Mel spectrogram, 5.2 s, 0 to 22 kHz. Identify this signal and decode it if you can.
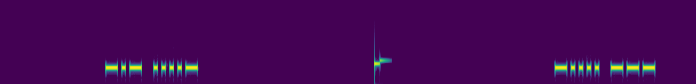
Morse code, heard as a keyed tone, about 40 wpm, 700 Hz. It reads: K 4 6 O
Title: Single-Letter Single-Number 40wpm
